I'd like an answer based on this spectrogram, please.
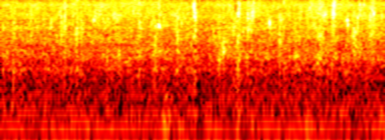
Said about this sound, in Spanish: Y creo que es el sonido de algo que se está friendo en la cocina. ¿Pero qué es lo que se está friendo? Es un sartén friendo comida.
